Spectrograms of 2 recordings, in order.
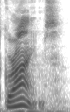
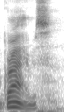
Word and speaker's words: Grhymes: So, and then I was like, oh, that's Grimes. So I'll just spell it Grhymes, Grimes.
